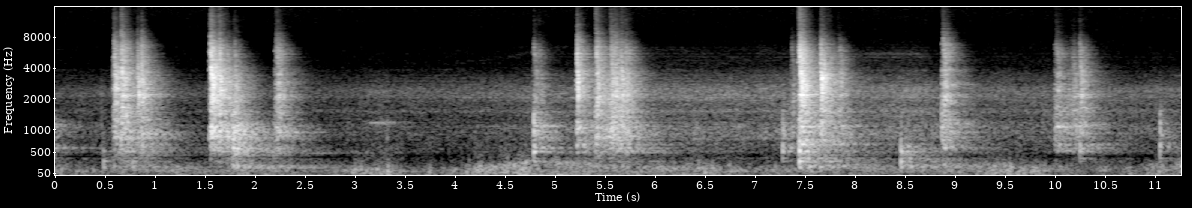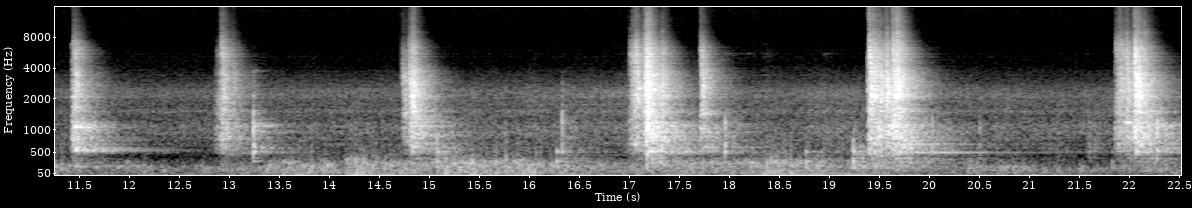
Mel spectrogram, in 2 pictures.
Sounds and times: Clanging wires inside a lamp post 10.0 - 10.6

